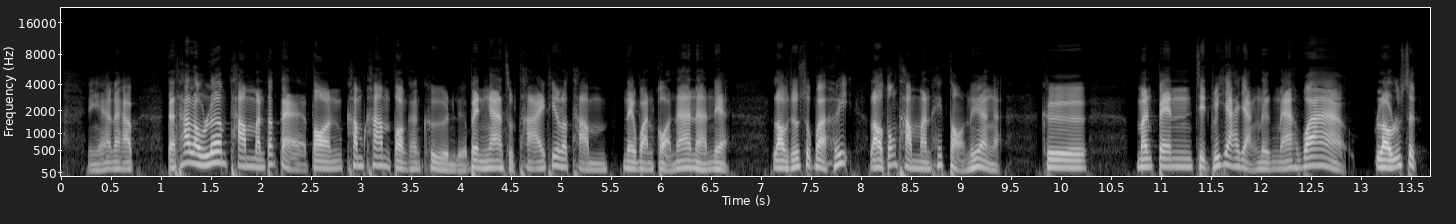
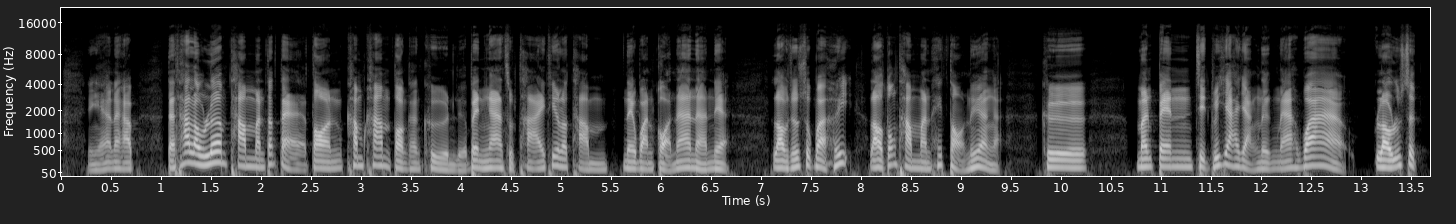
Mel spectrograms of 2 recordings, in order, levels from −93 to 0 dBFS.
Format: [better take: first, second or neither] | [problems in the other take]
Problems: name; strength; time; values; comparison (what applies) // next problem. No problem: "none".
second | muffled; slightly; fading above 2.5 kHz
